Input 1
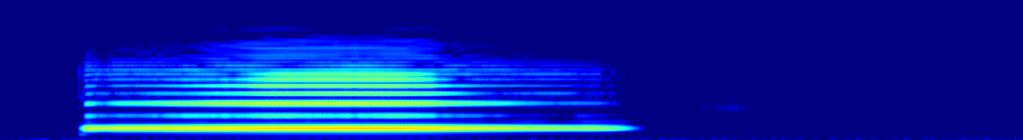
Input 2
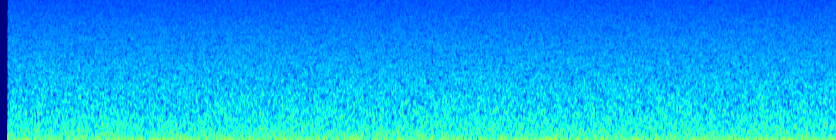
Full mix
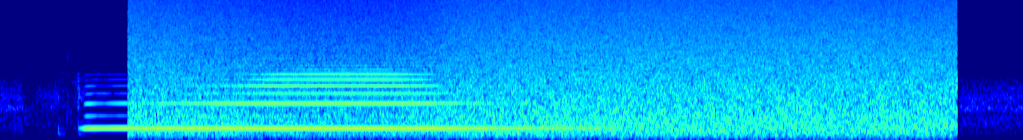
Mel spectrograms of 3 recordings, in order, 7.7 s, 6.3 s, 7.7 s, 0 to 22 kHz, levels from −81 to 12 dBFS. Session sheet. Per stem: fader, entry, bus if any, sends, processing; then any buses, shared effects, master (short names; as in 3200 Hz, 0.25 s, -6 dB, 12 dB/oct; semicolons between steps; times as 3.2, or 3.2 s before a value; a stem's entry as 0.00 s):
-6.5 dB, 0.00 s, no send, Wiener smoothing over 15 samples; low shelf 390 Hz -9 dB
-4.0 dB, 0.90 s, no send, dry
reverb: off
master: HPF 250 Hz 12 dB/oct; fast leveller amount 50%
